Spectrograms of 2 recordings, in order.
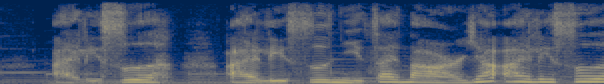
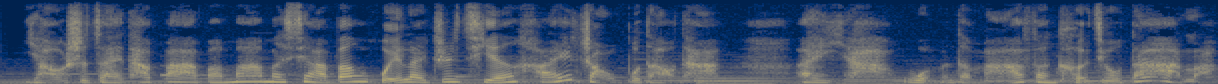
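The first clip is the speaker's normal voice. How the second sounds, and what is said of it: Whispered muttering. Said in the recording (Chinese): “小声嘀咕着说”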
